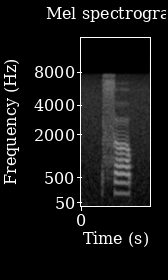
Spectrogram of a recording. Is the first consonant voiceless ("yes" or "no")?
yes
